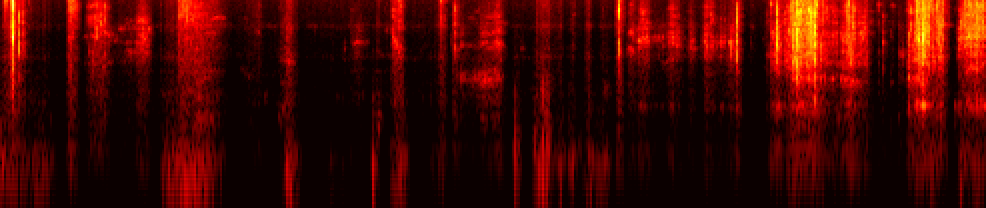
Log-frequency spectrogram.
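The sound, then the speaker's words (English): Sipping of a mixed drink from a glass, with small clicks and clinks of glassware and ice, soft swallowing, and a few louder slurping, airy bursts near the end, with no talking. “A little dead air there while I get a sip of my mixed drink.”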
